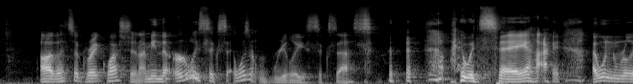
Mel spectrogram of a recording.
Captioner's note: laughs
